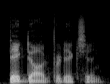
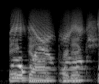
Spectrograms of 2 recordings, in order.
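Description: First: It is said in a deep voice. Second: It is said in a normal voice.

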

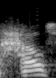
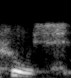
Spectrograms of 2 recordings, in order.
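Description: First: The vowel sounds like 'ow'. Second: The vowel sounds like 'oo'.

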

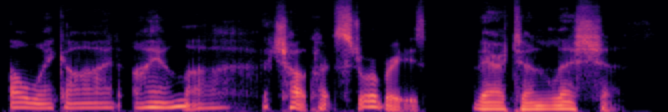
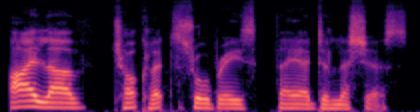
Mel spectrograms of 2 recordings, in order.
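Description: First: It is said with excited, enthusiastic feeling. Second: It is said plainly, as a simple fact.

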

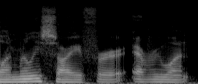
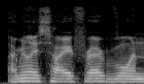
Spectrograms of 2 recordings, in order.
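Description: First: It is said in the speaker's natural voice. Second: It is said in an imitated, put-on voice.

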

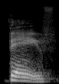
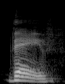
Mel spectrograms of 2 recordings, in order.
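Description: First: Have is reduced to a v sound. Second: Have is reduced to a v sound.

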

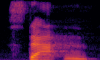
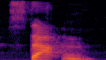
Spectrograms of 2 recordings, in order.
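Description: No difference in how they are said.

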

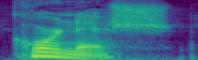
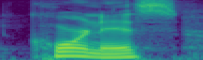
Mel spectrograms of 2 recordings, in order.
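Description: First: The word ends with an sh sound. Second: The word ends with an s sound. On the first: "or you can pronounce it Cornish with an S-H" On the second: "C-O-R-N-I-C-E, cornice"

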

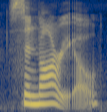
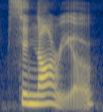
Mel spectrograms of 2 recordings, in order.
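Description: First: It is said with a British accent. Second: It is said with a British accent.

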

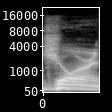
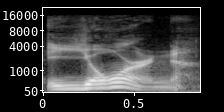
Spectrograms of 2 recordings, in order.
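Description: First: The name begins with a J sound. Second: The name begins with a Y sound. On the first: The speaker calls it wrong. "Not Jorn, apparently" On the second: The speaker calls it right. "why did you choose Yorn?"

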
